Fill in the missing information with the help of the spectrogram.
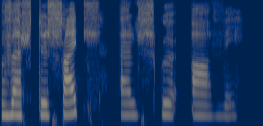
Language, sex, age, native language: Icelandic, female, 7, Icelandic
